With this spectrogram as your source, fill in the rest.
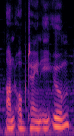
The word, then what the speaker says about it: unobtanium: tennessine under its soil unobtanium pronounced unobtainium is a highly valuable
